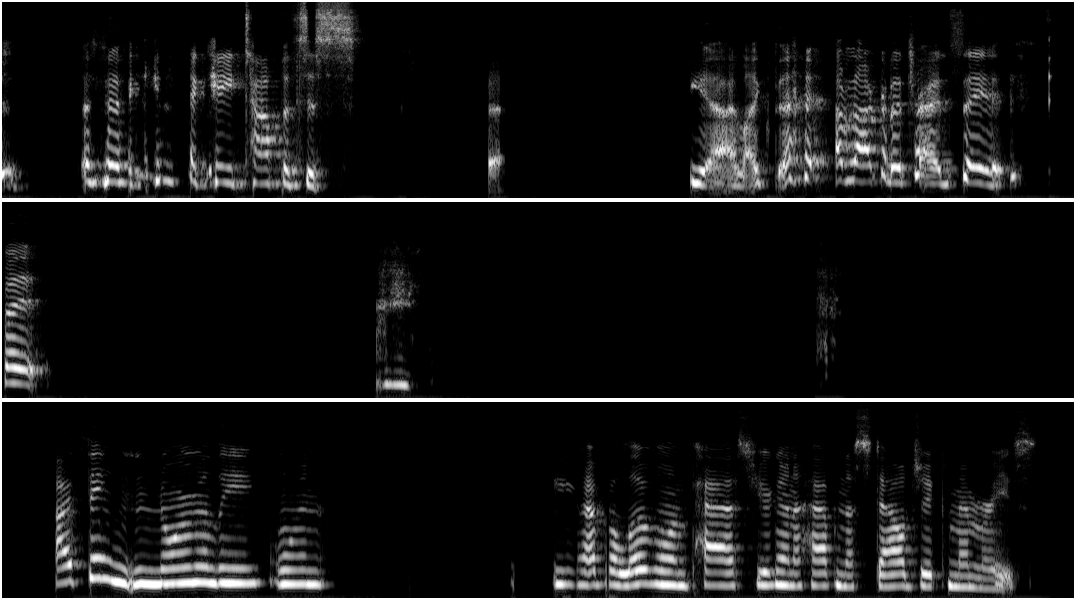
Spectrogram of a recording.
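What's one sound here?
A middle-aged woman speaks with animation over an online call.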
